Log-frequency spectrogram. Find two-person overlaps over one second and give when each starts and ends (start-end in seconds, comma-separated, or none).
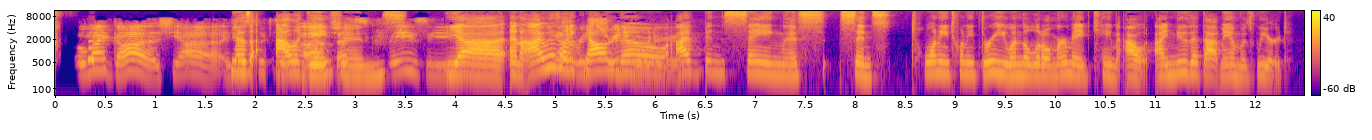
1.7-4.2, 4.9-6.4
